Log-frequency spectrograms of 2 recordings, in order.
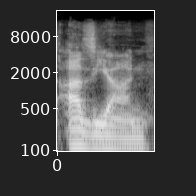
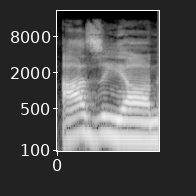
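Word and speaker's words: ASEAN: Do they pronounce it Asian as EAN? The Association of Southeast Asian Nations. I'm just gonna say Asian. I think they go with Azion, but whatever.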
